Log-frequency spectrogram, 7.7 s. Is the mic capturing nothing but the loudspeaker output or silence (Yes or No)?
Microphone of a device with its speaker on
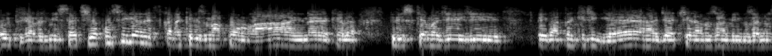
Yes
